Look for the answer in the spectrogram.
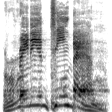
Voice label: announcer ban; Clockwerk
